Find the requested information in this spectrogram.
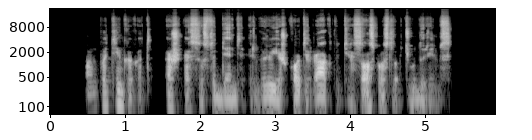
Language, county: Lithuanian, Utena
